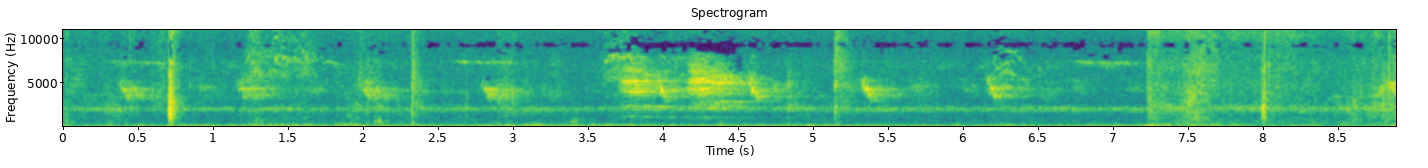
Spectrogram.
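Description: Small birds chirping in short, repeated calls over a steady low rumble, with a few sharp clicks. The rumble drops away near the end.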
